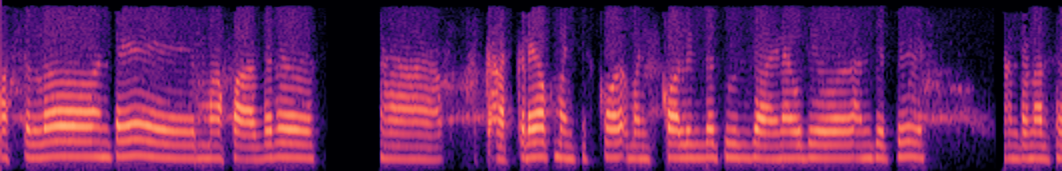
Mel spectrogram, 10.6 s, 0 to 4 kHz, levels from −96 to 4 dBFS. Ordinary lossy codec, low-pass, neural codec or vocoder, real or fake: MP3, 24 kbps; 3.6 kHz; none; real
